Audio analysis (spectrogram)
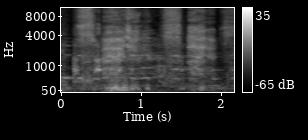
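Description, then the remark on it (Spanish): A voice imitates breathless gasping after climbing a first set of stairs: four or five heavy, rasping breaths in quick succession, fairly loud, with no words. “Tengo un problema respirando”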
